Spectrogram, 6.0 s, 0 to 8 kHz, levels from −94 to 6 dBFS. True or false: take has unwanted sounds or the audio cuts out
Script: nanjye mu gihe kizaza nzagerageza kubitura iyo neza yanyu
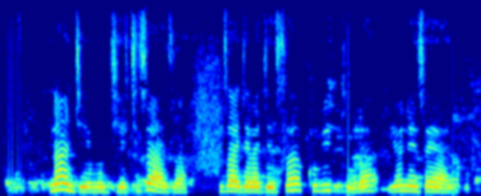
false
